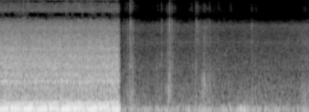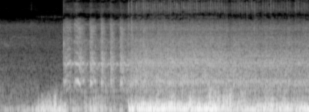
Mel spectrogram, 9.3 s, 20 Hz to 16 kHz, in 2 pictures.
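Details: 2000 Triumph Sprint ST 955, first start in 24 years after being wrecked new and stored in a barn, with a cleaned fuel pump and new fuel hoses: runs evenly, cuts out, refires after a few seconds and settles into a smooth, steady run; sounds healthy.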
